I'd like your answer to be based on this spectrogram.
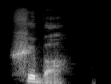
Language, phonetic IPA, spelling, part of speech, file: Polish, [ˈxɨba], chyba, particle / noun / preposition, Pl-chyba.ogg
